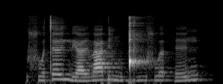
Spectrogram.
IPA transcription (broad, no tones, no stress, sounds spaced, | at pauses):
sʷ ɛ t ɛː e̯ mʲ aː e̯ ð aː ɗ i ŋ ɡ͡ǃ iː sʷ ɛ | e ŋ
